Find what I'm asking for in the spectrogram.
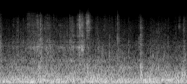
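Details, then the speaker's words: Tesla Model S rear cabin, recorded from the back seat on a bumpy road after the trim panel above the tailgate was removed and refitted for not seating properly: steady low road rumble, no rattle from the rear; only a water bottle rattles. "erstens klappert nur noch mein gott und meine selter flasche hier aber ganz hervorragend ich kann die jungs und mädels morgen loben da klappert nichts mehr"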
